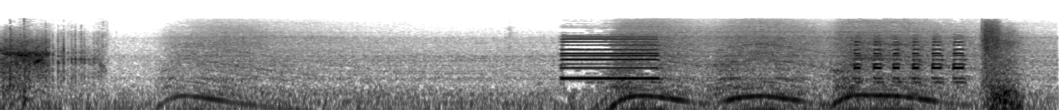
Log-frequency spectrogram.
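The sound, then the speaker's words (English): Car horns blare in street traffic, a long sustained honk followed by a burst of short rapid toots, while engines rev up and down repeatedly. No one speaks. “Here's a visual of help, don't honk.”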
